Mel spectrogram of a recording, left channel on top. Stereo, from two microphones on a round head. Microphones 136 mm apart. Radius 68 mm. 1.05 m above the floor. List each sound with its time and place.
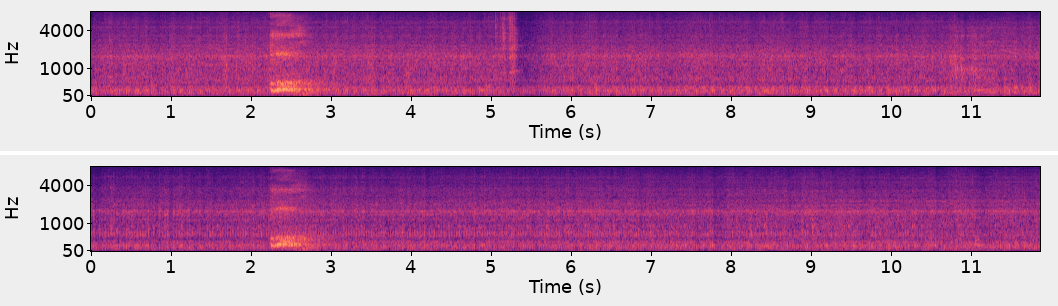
2.2 s a cough: 35° left (ahead or behind), 1.2 m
